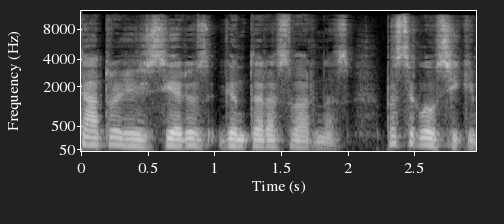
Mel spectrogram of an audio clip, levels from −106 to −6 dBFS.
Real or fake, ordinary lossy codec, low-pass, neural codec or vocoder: real; AAC, 48 kbps; 10.8 kHz; none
